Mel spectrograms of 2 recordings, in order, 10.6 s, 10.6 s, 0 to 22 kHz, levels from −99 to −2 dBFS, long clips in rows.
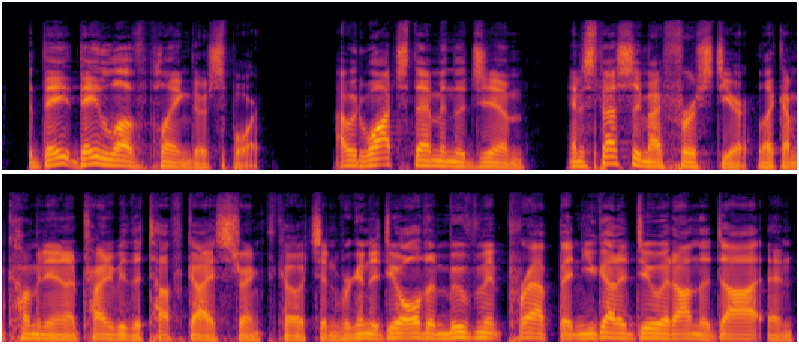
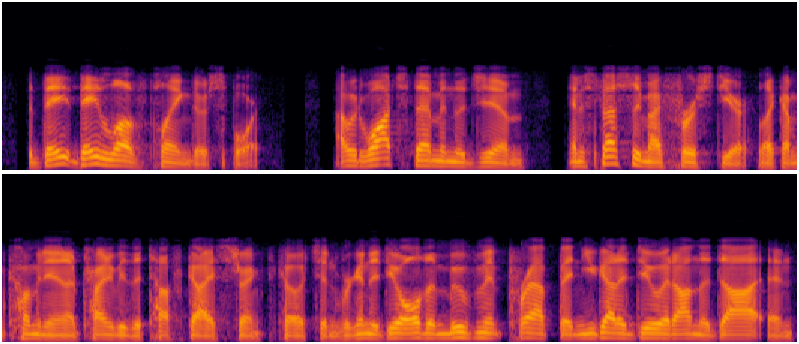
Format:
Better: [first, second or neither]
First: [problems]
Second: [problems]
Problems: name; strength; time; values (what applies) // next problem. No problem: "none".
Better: first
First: none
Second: phone-call audio; nothing above 3 kHz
